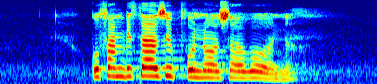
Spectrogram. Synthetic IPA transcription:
kufambisaʂip̪funɔʂaβɔːna

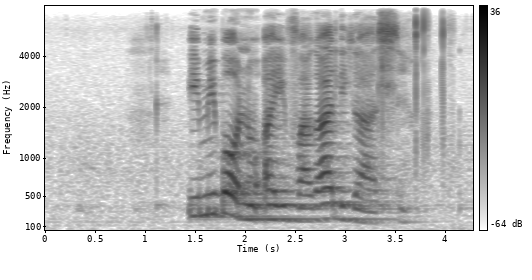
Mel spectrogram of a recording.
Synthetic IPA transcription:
imiɓɔnɔʔajivak̬alik̬aːɬɛ

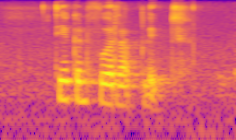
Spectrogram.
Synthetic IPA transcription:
tiəkənfuəɾɐplḭt

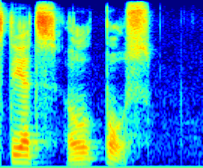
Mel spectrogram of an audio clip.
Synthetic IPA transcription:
tiətsəlˠpɔ̰s

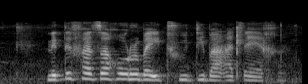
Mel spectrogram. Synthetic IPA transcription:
nɪtɪfat͡saχʊɾɪbaitʰutibaːt͡ɬʼɛːχa

